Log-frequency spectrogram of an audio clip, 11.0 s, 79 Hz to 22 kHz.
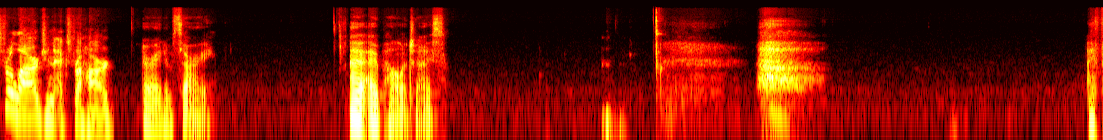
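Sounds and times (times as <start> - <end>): woman breathing in: 6.6 - 8.3
woman sighing: 6.6 - 8.3.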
